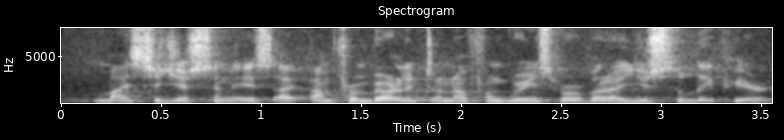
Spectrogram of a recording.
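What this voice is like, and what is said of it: Latino accent. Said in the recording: “I'm Latino, as you can see from my accent”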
